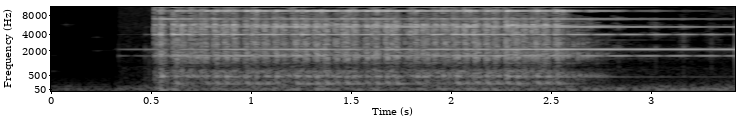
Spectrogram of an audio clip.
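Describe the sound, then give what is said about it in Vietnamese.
An alarm clock rings in the morning with a bright, continuous metallic trill lasting about two seconds, loud and steady, then stops and leaves a short fading tail. “Sáng ngày hôm sau, khi tiếng báo thức kêu lên”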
